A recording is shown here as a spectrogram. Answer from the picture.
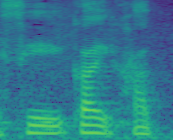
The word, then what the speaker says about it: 青海波: で今日締めてる方はこれは「青外波」っていう柄なんですけど「青い海の波」って書いて「青外波」って読む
